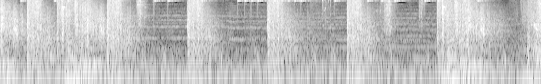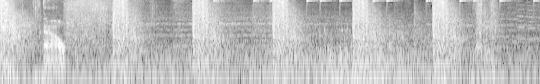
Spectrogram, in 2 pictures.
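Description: Gunfire in the Resident Evil video game, a rapid series of loud, sharp shots with short pauses between them, repeating throughout.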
